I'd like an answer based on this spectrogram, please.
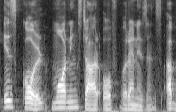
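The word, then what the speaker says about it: Renaissance: कई लोग इसे रेनेसा भी पढ़ते हैं जो कि गलत है। अगर हम प्रोनाउंसिएशन चेक करेंगे, चाहे अमेरिकन हो चाहे यूके प्रोनाउंसिएशन हो, तो इसे रेनेसेंस ही कहा जाता है। तो ये चीज़ हमारे लिए इम्पोर्टेंट है, ये रेनेसेंस है ना कि रेनेसा है।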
